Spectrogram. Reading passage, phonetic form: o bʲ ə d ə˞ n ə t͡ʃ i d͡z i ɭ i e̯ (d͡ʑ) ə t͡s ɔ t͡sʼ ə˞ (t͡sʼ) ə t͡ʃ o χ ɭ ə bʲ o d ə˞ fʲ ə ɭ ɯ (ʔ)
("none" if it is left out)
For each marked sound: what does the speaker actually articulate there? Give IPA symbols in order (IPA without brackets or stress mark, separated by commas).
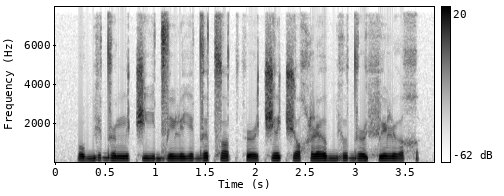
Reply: d, t͡ʃ, χ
